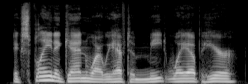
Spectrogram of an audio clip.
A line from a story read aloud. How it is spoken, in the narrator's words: Will said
